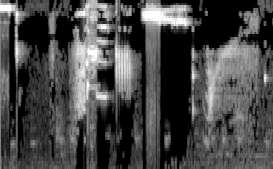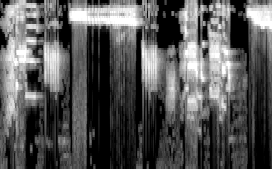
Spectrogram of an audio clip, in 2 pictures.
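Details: Harsh rasps and squawks alternate with long, steady high-pitched whistles from an Asian glossy starling, the 'devil' bird, in an irregular, noisy sequence.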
